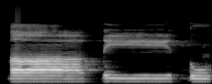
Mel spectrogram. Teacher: q o tanpa monyong karena dia enggak ada urusan dengan bibir huruf qof ini enggak ada urusan dengan bibir suaranya di belakang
